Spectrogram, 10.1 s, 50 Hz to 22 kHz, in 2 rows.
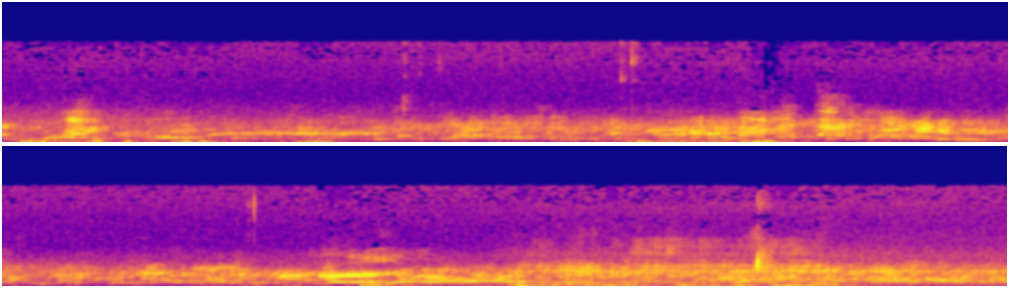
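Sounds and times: crowd chatter: 0:00.0 - 0:10.0
wind rumbling on microphone: 0:00.0 - 0:10.0.

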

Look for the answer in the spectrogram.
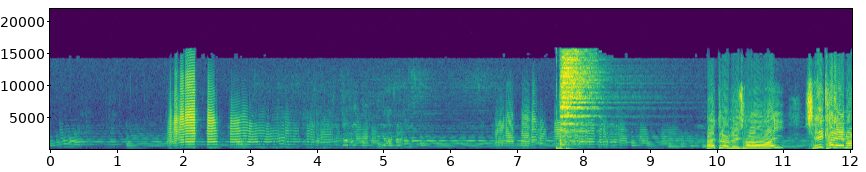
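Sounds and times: brass band playing: 0:01.8 - 0:09.7
loud crash with falling tone: 0:07.6 - 0:08.7.

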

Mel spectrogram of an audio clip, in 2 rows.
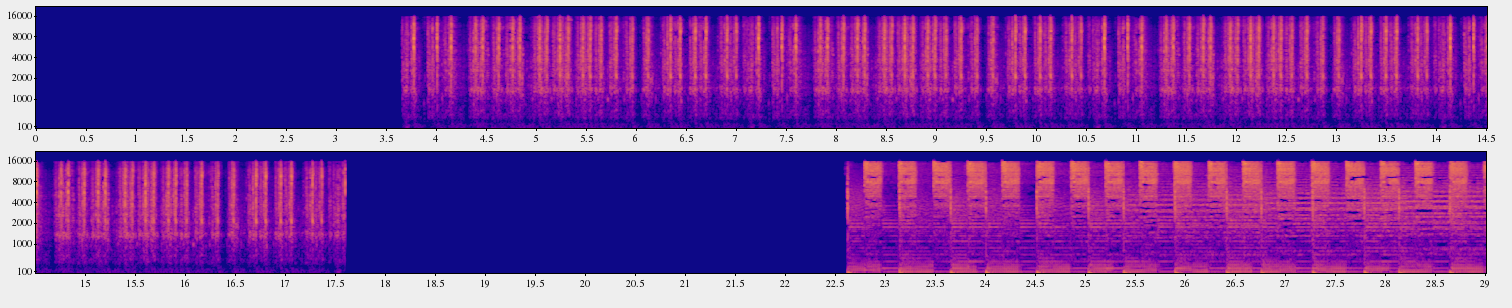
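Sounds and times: typewriter key clicks: 0:03.7 - 0:17.6.

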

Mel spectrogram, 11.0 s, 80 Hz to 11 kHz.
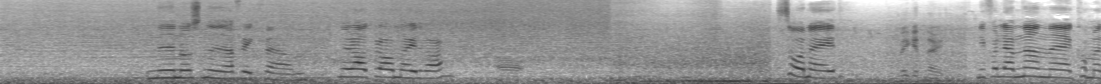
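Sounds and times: rushing hiss: 0:00.0 - 0:07.4
engine hum: 0:00.0 - 0:11.0
street traffic rumble: 0:00.0 - 0:11.0.

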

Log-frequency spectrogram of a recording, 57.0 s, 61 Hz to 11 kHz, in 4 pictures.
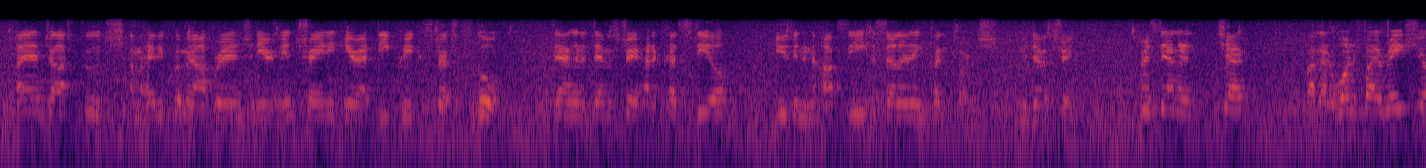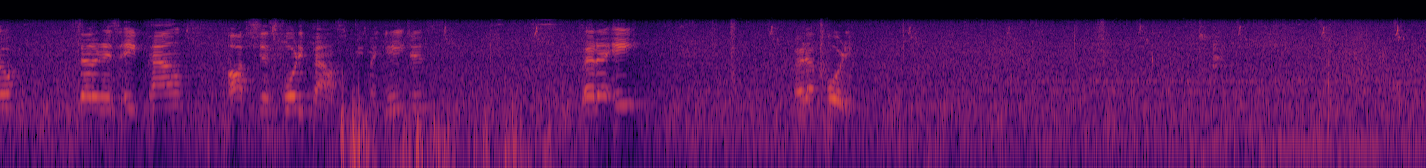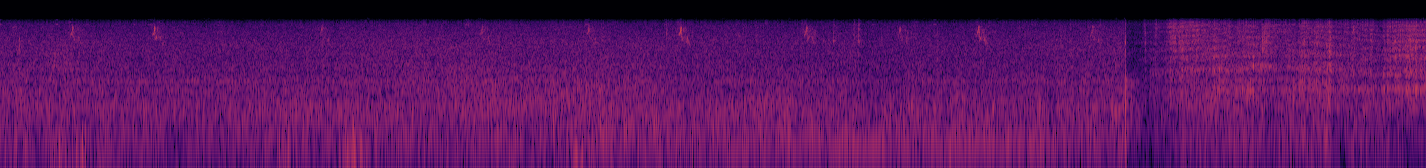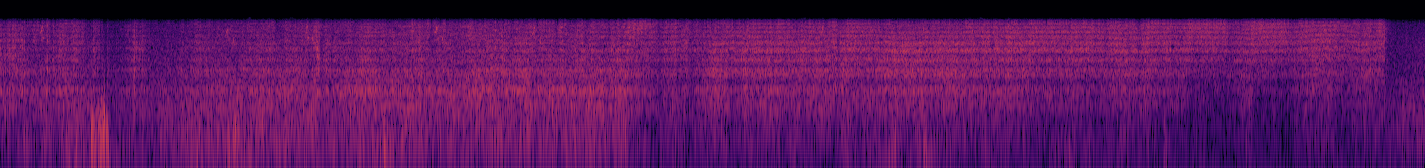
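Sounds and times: faint outdoor background noise: 0:00.0 - 0:57.0
sharp flame pop: 0:39.7 - 0:56.7
cutting torch gas hiss: 0:39.9 - 0:56.8.

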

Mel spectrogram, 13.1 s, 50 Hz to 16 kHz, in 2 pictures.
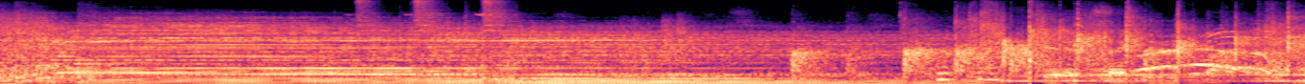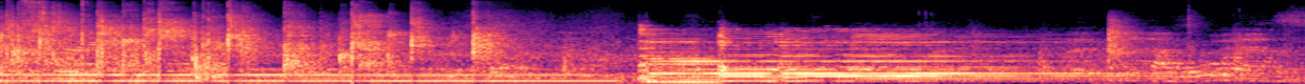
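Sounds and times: final guitar chord ringing: 0:00.0 - 0:12.4
live rock band playing: 0:00.0 - 0:12.6.

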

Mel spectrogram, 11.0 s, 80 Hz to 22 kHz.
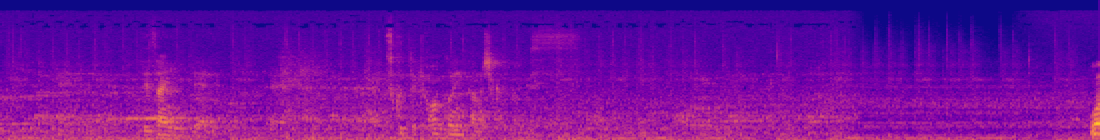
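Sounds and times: man talking: 0:01.3 - 0:05.9.

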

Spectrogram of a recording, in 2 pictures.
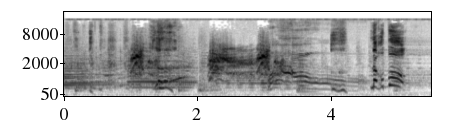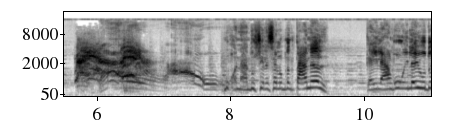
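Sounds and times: cartoon cat yowling: 0:01.0 - 0:04.2, 0:05.7 - 0:07.6.

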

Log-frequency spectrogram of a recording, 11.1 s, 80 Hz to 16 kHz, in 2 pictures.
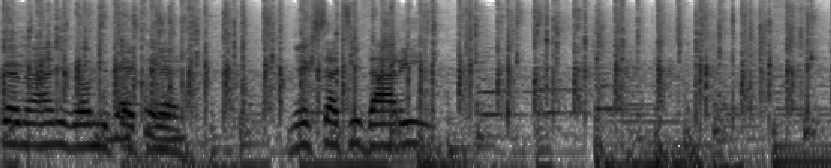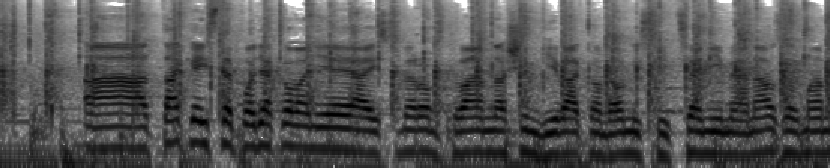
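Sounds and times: applause: 0:00.0 - 0:11.0
background music with bass line: 0:00.0 - 0:11.0.

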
